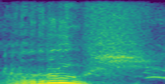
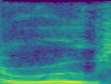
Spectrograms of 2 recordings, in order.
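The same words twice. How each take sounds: First: The R at the start is rolled. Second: The R at the start is plain. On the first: The speaker calls it right. "you gotta roll the R" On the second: The speaker calls it wrong. "It's not Roosh"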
